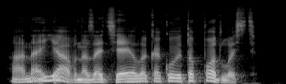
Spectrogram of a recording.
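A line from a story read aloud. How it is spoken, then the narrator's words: Accusing tone. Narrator (Russian): обвиняющим тоном сказал Манео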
